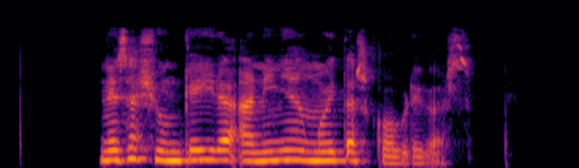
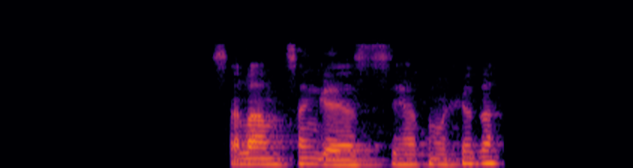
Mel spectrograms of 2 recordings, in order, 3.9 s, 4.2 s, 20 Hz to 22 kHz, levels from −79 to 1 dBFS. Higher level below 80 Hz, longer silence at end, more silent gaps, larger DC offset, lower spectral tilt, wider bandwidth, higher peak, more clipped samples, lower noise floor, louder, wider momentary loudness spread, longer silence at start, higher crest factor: about the same, -66 dBFS vs -68 dBFS; about the same, 0.75 s vs 0.85 s; neither; neither; second, -4.5 dB/octave vs -6.5 dB/octave; first, 11 kHz vs 7.8 kHz; first, -6 dBFS vs -12 dBFS; neither; second, -82 dBFS vs under -90 dBFS; first, -23 LUFS vs -30 LUFS; first, 10 LU vs 6 LU; second, 0.65 s vs 1.45 s; about the same, 18 dB vs 20 dB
